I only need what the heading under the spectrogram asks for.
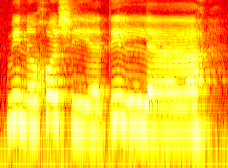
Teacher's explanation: لفظ اللہ کو باریک پڑھیں گے کیونکہ لفظ اللہ سے پہلے زیر ہے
